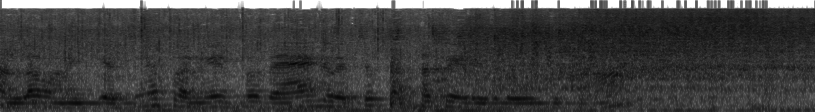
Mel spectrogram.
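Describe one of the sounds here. Dry beans pour and patter into a pan.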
